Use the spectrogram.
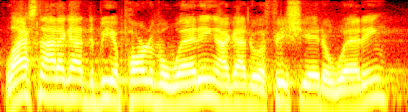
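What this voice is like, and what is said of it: Slightly strained, worn voice. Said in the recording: “my voice is a little shot”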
